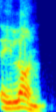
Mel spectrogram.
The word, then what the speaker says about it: Aylon: it's okay I mean it's Alon Alon okay Alon in Hebrew but it doesn't matter Alon is is fine Alon okay I have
